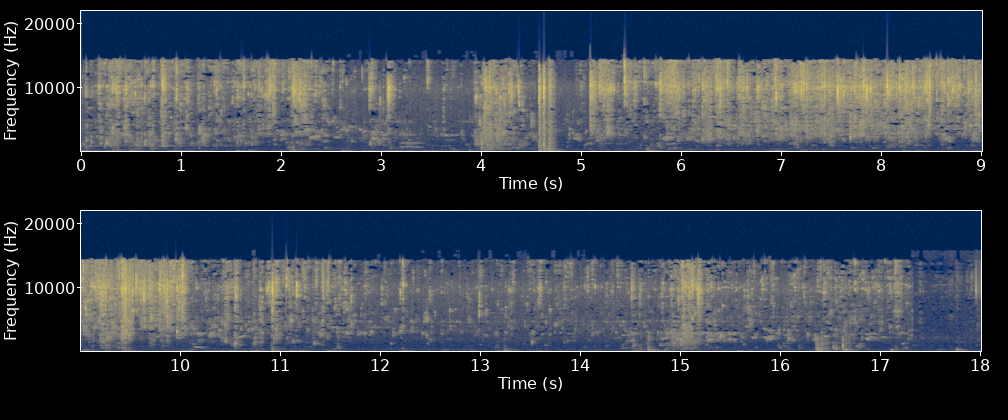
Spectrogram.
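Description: Tap water running into a plastic basin of small fish in a stainless steel sink, with splashing and knocks as hands rub and rinse the fish. The running water stops shortly before the end.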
